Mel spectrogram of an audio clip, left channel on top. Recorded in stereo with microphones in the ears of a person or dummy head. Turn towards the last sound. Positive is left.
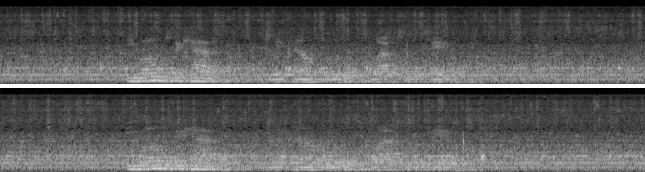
turn(degrees=40)  # may be behind; listen again after turning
